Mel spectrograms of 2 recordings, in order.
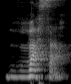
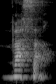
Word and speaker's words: Wasser: For the other sound, V, we actually have our own letter, which is V. V. So watch out here, that's not a W, that's a V. V, V. Wasser. Wasser.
